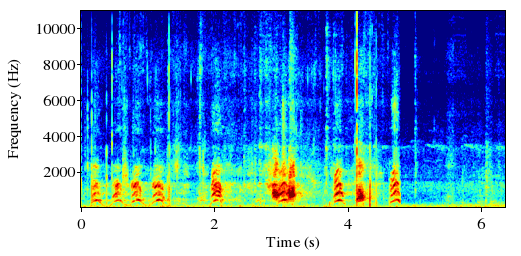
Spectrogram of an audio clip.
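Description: A dog barking repeatedly. First comes a quick run of short barks, about three a second, then a few more spaced-out barks, the loudest about three seconds in, stopping near the five-second mark.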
